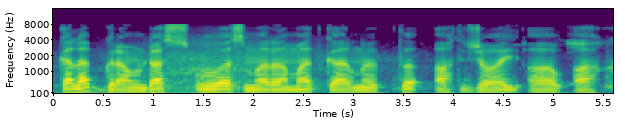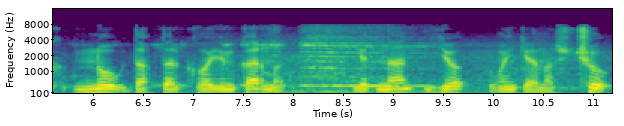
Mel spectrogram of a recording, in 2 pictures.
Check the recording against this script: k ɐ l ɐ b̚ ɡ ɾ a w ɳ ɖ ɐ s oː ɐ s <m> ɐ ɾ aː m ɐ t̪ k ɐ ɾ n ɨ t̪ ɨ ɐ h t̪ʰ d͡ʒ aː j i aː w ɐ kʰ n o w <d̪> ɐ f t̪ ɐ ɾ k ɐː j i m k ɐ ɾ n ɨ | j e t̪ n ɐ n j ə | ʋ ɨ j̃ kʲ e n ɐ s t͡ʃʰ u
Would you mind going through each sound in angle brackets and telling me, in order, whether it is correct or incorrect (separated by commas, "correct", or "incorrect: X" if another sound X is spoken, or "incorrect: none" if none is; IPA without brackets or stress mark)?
correct, correct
